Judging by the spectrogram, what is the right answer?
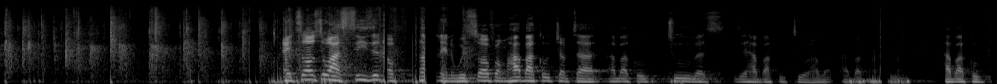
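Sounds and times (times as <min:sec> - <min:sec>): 
audience clapping: 0:00.0 - 0:04.9
speech: 0:02.8 - 0:08.8, 0:09.4 - 0:09.9.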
